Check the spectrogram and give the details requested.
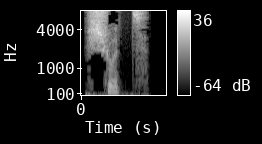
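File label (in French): "choute", French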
